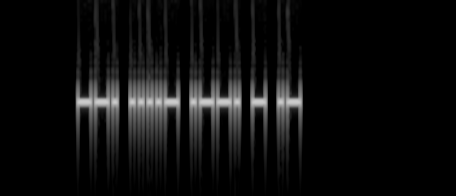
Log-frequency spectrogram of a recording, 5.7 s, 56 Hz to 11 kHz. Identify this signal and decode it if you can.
Morse code, heard as a keyed tone, about 22 wpm, 700 Hz. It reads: G4PTA
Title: DXCC-100 Call Signs - 5 Characters - Repeated 3x - 22wpm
